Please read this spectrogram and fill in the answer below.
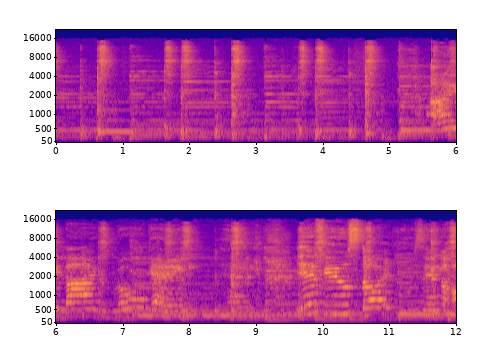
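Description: Acoustic guitar accompaniment strummed in a steady rhythm, with a female voice singing the melody over it from about halfway through.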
